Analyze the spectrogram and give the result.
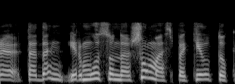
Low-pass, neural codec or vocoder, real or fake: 7.2 kHz; none; real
